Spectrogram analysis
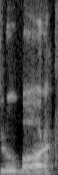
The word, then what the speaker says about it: Lubor: your hand up uh no you did not pro mispronounced uh it's lubor yes uh i have a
